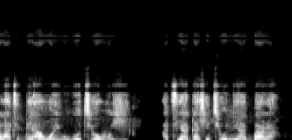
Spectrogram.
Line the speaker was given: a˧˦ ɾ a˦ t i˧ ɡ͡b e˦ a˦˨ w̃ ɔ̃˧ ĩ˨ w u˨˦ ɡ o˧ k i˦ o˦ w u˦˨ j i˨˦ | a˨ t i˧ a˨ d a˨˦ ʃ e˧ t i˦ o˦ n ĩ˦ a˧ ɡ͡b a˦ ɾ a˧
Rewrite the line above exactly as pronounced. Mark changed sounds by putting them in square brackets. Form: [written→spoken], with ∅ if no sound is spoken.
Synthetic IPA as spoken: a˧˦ [ɾ→l] a˦ t i˧ ɡ͡b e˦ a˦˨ w̃ ɔ̃˧ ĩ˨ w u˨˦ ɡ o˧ [k→t] i˦ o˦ w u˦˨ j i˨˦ | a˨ t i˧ a˨ d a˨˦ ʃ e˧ t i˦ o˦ n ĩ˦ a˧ ɡ͡b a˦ ɾ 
